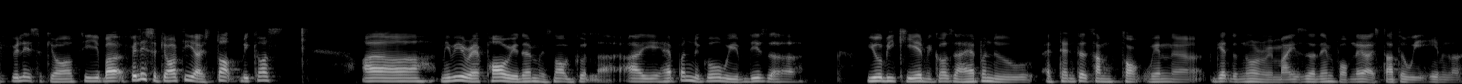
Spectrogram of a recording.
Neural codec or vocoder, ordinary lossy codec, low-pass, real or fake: codec, 16 kHz, 2 kbps, X-Codec, HuBERT features, trained on LibriSpeech; none; 5.4 kHz; fake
